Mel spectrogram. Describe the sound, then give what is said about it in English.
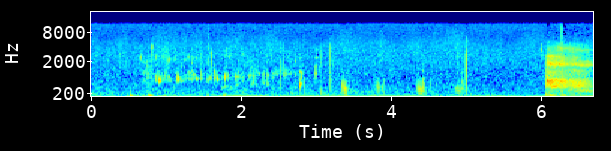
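Scattered small clinks and rustles over a low steady hum, then a short, loud rush of water being poured into a glass at the very end. “Could have a drink of water, sir. Certainly. Right here.”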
